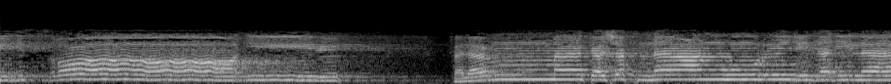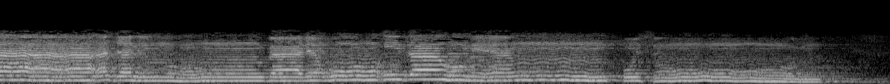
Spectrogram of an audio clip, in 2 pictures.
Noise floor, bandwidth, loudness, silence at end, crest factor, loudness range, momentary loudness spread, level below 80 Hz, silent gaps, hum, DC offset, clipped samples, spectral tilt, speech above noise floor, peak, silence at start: -48 dBFS; 5.4 kHz; -21 LUFS; 0.05 s; 16 dB; 5 LU; 9 LU; -56 dBFS; none; none; under 0.1%; under 0.1%; -8.5 dB/octave; 28 dB; -4 dBFS; 0 s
